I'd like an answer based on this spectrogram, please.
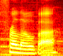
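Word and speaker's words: Frolova: I always think it's like the dessert like Pavlova, but it's Froolova.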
